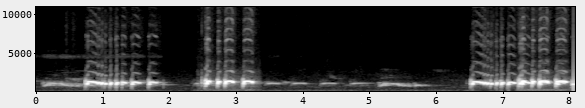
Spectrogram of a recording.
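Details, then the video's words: Zebra dove song played as a lure to make other doves sing: bursts of mellow cooing with quick staccato stuttered notes, separated by soft, evenly spaced single coos and a short silent gap. "Pancingan Perkutut JITU 5 Detik Langsung Bunyi"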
